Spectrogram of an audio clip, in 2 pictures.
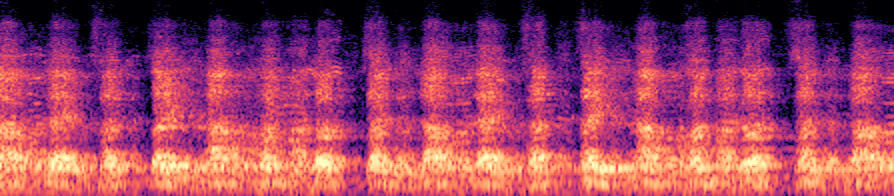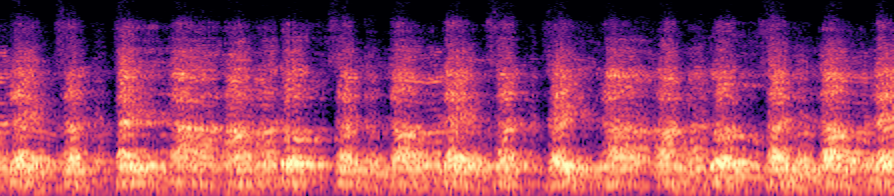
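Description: A large group of men chanting together in unison, voices pulsing in a steady rhythm of short repeated phrases about two to three times a second.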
